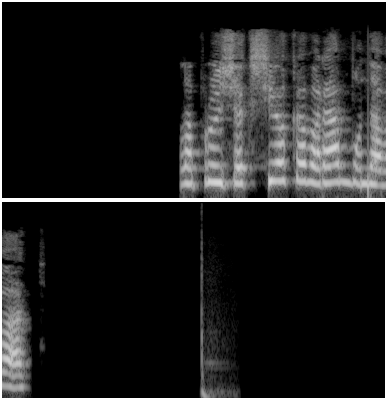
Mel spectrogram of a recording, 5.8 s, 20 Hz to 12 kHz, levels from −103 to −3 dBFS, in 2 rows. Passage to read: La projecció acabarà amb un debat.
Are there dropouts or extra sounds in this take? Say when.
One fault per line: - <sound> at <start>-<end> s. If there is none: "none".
- thud at 4.4-4.7 s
